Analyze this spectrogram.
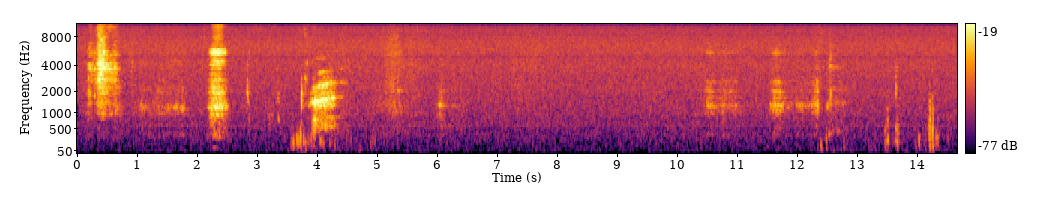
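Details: Real sneeze attack: quiet recording with several short, sharp bursts of breath and sniffs, fitting a run of soft sneezes.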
